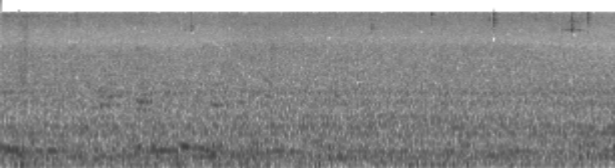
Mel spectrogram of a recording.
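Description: Domestic pigeons cooing: low, wavering coos that come and go over a steady low background rumble.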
